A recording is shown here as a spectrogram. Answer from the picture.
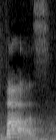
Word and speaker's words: vase: S is gonna be pronounced Z when it's between vowels. So here it's between A and E, so it's gonna be pronounced Z. So the word is vase.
